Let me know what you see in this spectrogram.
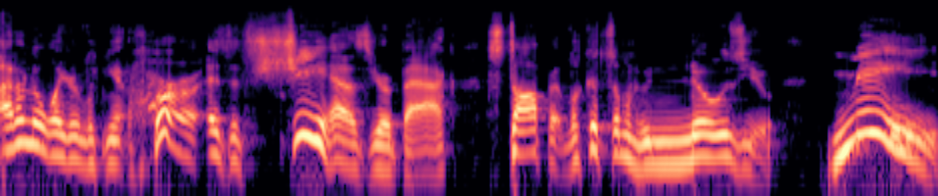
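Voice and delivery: patronizing, condescending, dismissive brushing-off tone. Retelling what Austin said after Vanita told Craig to calm down, mock-condescending. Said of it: "it was just so condescending".

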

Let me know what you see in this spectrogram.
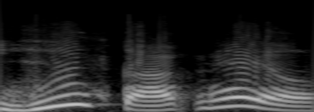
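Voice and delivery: cheerful, automated-sounding announcer voice. Asking another speaker for an impression, speaker demonstrates the AOL 'You've got mail' voice. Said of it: "Now do the AOL movie phone guy".

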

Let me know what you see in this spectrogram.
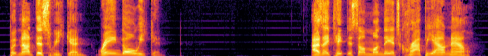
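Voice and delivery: mildly fired-up, slightly worked-up griping tone. Taping a segment on Monday, a little fired up. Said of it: "I'm a little fired up".

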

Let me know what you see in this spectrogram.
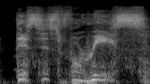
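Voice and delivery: soft, hushed whisper under the breath. A woman plunging toward the ground with the adder she stabbed, whispering. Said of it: "She brings her blade out and whispers".

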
